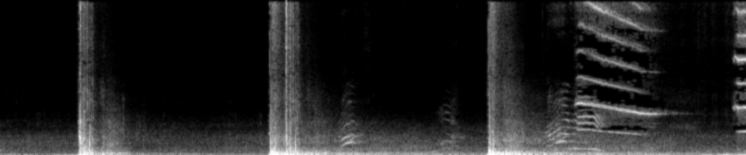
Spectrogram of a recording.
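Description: Consumer firework artillery shells going off: three sharp booms about two seconds apart, each fading away, then high whistling near the end.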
